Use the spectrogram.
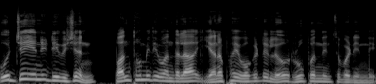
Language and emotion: Telugu, neutral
